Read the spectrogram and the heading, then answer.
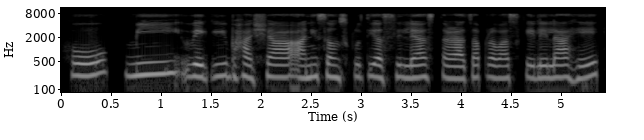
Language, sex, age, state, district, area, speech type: Marathi, female, 30-45, Maharashtra, Nagpur, urban, spontaneous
